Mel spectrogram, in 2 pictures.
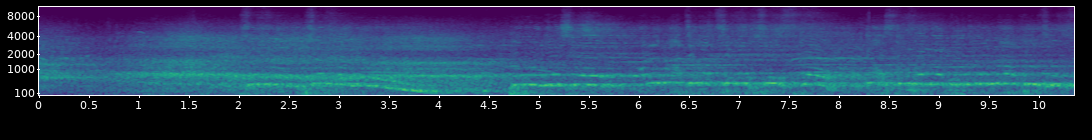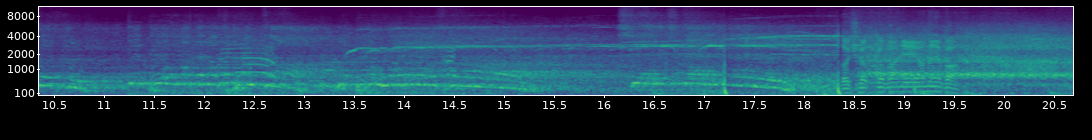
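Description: Football crowd in the stadium stands singing and chanting together, many voices at once, carried through the TV broadcast sound.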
